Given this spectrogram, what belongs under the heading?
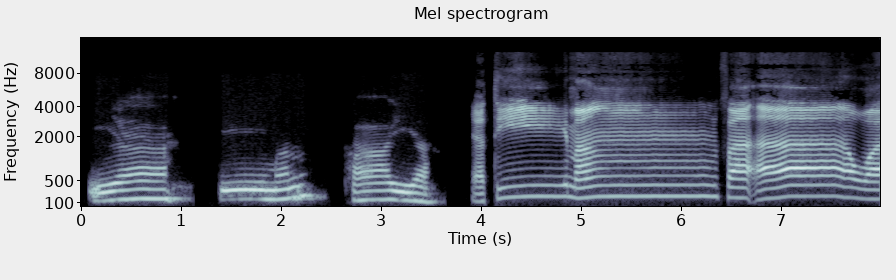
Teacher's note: হুম অসাকিনের এর উপর খাড়া জবর আলিফ মাদ্দার সমতুল্য, তাই এক আলিফ পরিমাণ টান দিয়ে পড়তে হবে।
